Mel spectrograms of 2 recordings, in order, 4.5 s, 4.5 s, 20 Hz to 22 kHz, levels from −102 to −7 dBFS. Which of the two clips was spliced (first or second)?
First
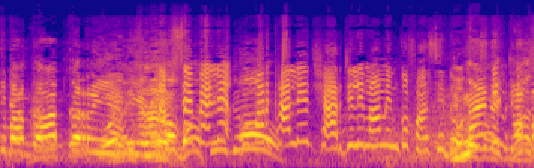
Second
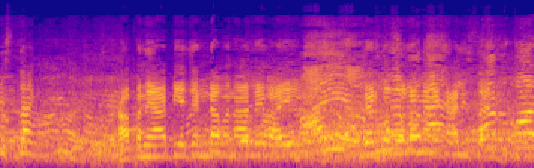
first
